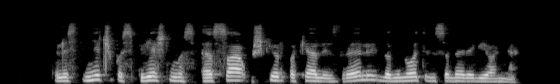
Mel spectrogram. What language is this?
Lithuanian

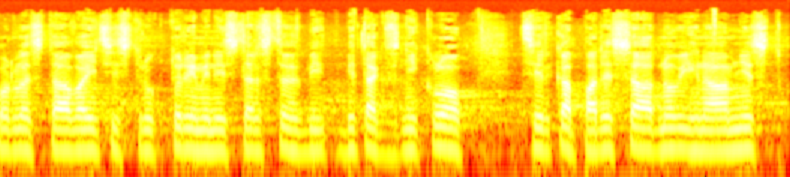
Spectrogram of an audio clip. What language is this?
Czech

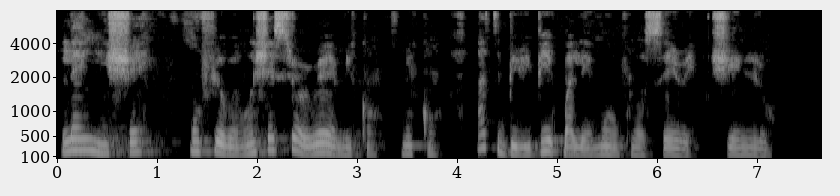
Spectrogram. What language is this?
Yoruba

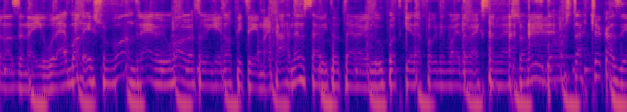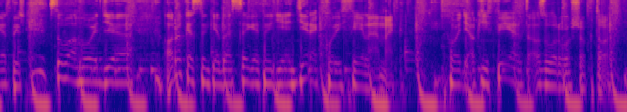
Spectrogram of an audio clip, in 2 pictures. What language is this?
Hungarian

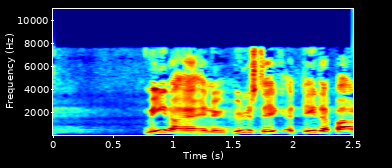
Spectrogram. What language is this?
Danish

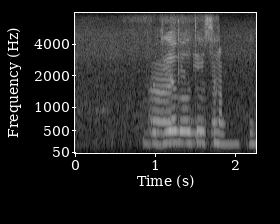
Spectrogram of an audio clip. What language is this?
Punjabi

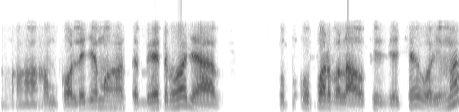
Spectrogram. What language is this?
Maithili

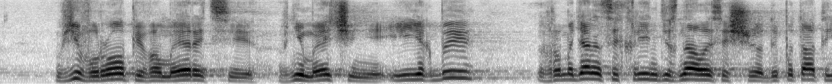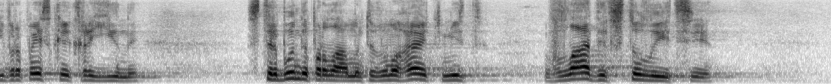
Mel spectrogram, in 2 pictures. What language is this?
Ukrainian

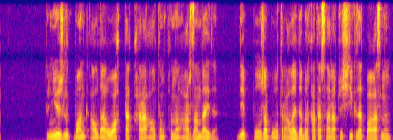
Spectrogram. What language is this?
Kazakh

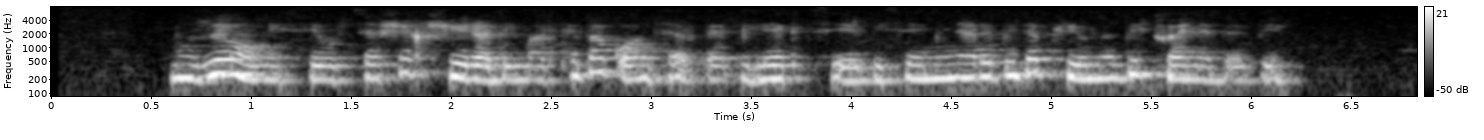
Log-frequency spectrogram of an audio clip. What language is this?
Georgian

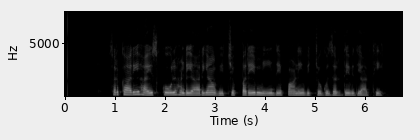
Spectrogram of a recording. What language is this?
Punjabi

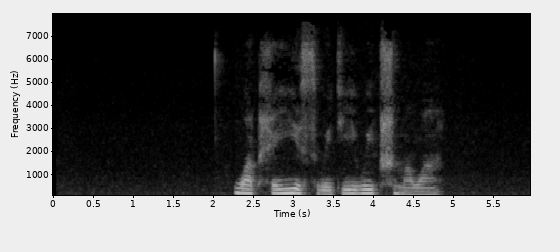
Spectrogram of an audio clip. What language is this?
Abkhazian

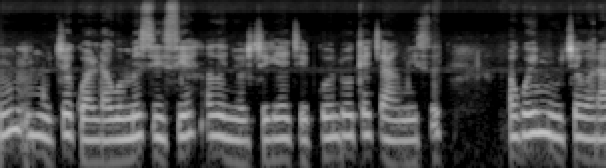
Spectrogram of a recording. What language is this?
Kalenjin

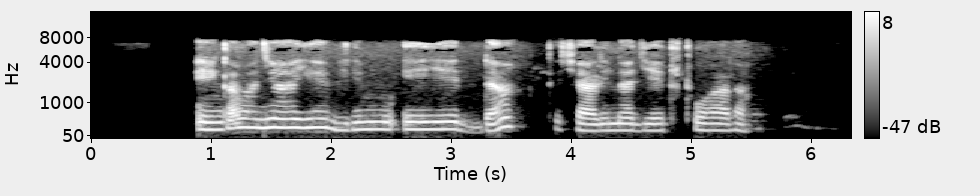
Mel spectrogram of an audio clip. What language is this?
Ganda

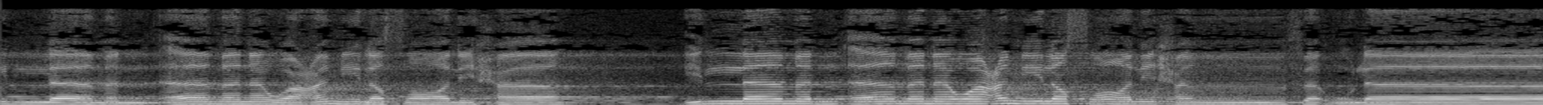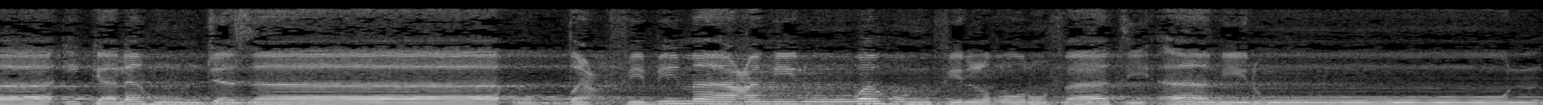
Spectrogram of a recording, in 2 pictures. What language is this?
Arabic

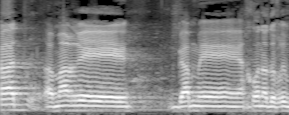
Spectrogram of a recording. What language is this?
Hebrew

